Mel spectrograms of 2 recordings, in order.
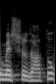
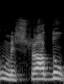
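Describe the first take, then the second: First: "मिश्र धातु" with a clear "ध" starting the second word; two-word pronunciation. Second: "मिश्रातु" run together, with no "ध" sound; merged one-word pronunciation. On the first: Teacher showing students one accepted form, "मिश्र धातु" said as two words. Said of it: "कुछ लोग मिश्र धातु कहते हैं". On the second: Teacher showing students the other accepted form, "मिश्रातु" as one merged word. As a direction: blend "मिश्र" and "धातु" into "मिश्रातु". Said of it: "कुछ लोग मिश्रातु कहते हैं". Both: Shown as a demonstration.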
